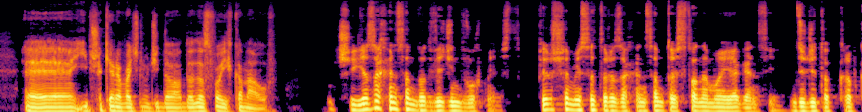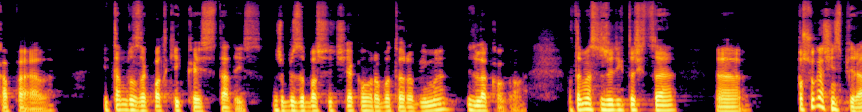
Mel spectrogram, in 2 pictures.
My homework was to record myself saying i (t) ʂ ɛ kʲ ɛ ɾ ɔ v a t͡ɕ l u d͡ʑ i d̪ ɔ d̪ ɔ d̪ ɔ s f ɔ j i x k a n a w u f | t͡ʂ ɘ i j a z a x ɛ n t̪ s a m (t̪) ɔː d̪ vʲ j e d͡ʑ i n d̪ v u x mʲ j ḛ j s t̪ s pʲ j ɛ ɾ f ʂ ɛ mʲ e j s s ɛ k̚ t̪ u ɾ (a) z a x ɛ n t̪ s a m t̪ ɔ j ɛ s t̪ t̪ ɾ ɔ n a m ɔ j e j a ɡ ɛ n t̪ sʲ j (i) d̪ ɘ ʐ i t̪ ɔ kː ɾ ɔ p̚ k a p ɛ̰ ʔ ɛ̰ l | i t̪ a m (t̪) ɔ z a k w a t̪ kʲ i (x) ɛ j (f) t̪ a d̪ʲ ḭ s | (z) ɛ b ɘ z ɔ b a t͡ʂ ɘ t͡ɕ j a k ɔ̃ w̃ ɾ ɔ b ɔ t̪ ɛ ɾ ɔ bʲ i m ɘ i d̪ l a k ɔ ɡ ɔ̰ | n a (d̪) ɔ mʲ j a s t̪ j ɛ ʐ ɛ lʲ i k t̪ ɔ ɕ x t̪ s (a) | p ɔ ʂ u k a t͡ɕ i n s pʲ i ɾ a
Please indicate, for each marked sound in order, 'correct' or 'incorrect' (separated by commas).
incorrect, incorrect, incorrect, correct, incorrect, incorrect, incorrect, incorrect, incorrect, incorrect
